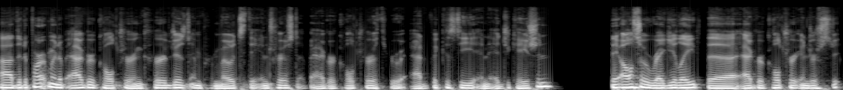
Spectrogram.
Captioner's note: none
